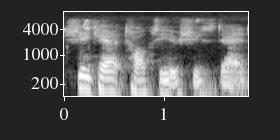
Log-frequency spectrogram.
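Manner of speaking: put-on very low, deep voice. Retelling what someone said to her, in an imitated deep voice. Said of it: "Deep voice say".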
